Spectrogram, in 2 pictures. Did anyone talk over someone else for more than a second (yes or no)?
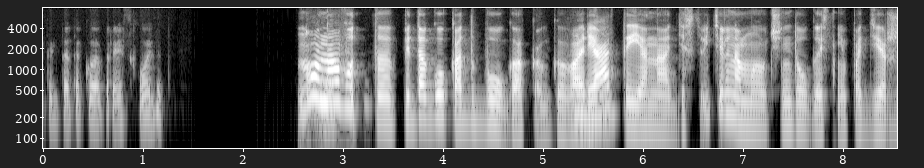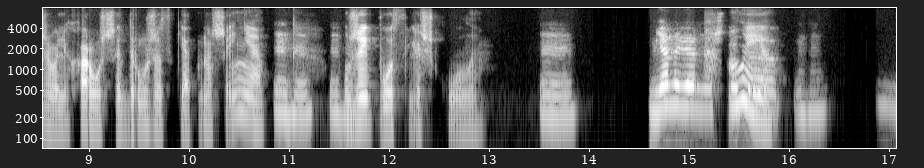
no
